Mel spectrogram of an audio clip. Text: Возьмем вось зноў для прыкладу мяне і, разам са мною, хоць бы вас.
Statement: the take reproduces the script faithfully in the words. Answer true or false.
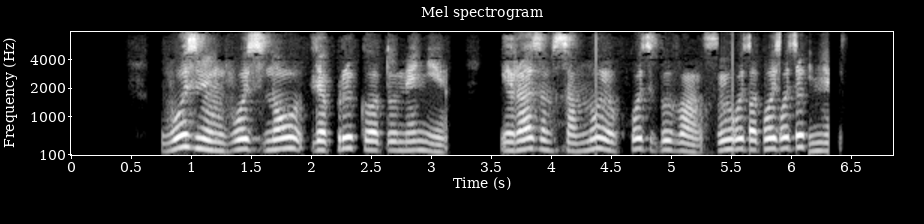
false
